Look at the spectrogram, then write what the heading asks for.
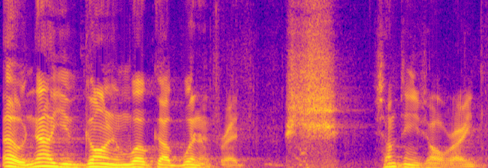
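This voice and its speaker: A man's voice: mid-range voice, takes it slowly, creaky, background noise. A man playing a fussy, protective castaway in an amateur radio comedy skit. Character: fussy, protective male castaway devoted to pet. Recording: echoey hall.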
